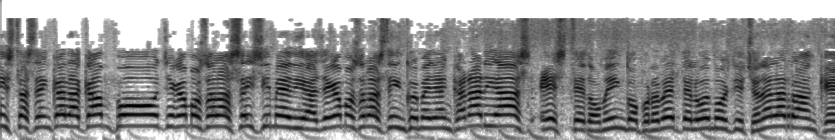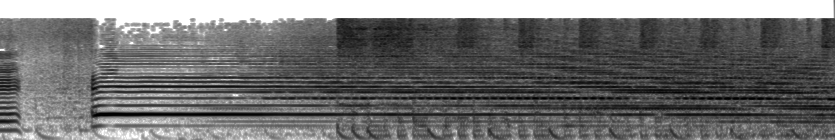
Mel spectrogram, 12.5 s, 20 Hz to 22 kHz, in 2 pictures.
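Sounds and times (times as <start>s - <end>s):
speech: 0.0s - 7.9s
multi-tone train horn blast sound effect: 7.0s - 12.5s.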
